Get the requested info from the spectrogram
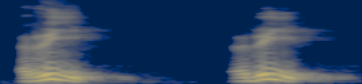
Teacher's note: कौन सा स्वर मूर्धन्य स्वर है? मूर्धन्य, मूर्धन्य मतलब जीभ की जो नोक है वो कहां टकराए? मसूड़े और आपके तालू के ठीक जॉइंट स्थल पर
